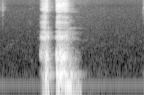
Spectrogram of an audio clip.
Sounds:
Throat clearing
